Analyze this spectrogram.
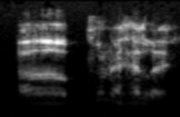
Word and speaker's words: Puna: Puna.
